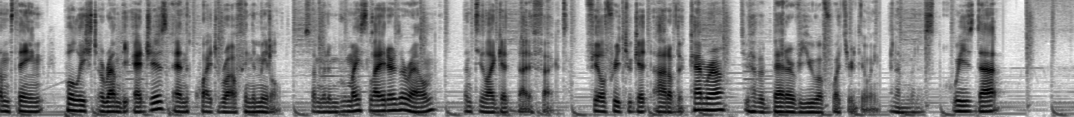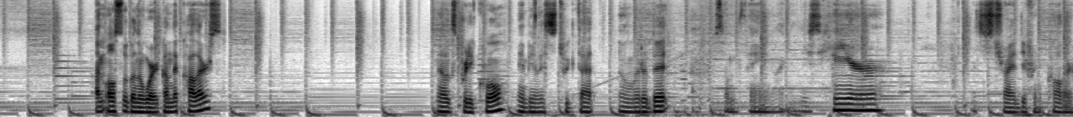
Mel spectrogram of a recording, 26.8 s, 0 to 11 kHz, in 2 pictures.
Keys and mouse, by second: 3.7 click, 4.5-5.5 drag, 5.5-6.6 middle drag, 7.5-10.9 shift+middle drag, 12.1 click, 12.3-13.1 middle drag, 15.2-16.2 drag, 22.3 drag, 22.8 click.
